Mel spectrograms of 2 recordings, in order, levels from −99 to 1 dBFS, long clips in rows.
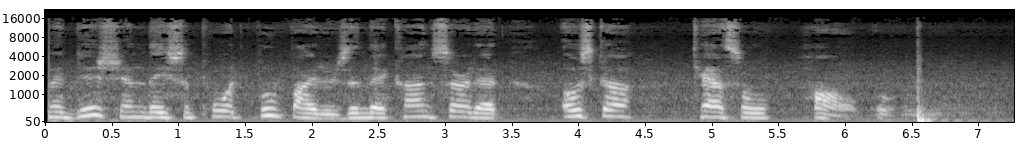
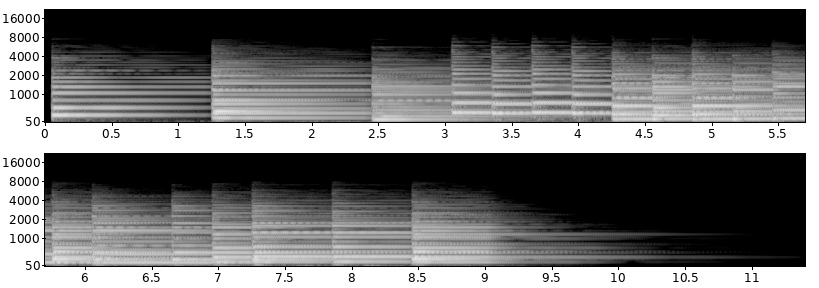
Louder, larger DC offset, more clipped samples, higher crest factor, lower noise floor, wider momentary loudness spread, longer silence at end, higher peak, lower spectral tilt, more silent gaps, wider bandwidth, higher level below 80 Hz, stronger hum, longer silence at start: first, -15 LUFS vs -18 LUFS; neither; neither; about the same, 14 dB vs 16 dB; second, -38 dBFS vs -89 dBFS; second, 8 LU vs 11 LU; second, 0.3 s vs 2 s; about the same, -2 dBFS vs -2 dBFS; second, -6 dB/octave vs -10 dB/octave; neither; first, 16.5 kHz vs 5.8 kHz; first, -28 dBFS vs -52 dBFS; neither; about the same, 0 s vs 0.05 s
